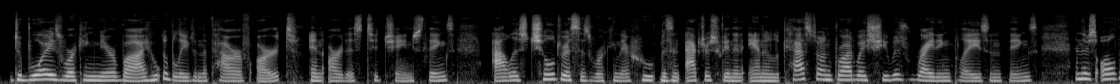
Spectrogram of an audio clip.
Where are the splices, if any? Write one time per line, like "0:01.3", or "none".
0:01.6
0:03.0
0:06.5
0:07.2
